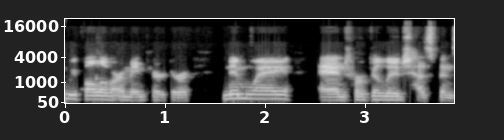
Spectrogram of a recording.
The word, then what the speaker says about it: Nimue: Yeah, it's Nimue. It's Nimue. Okay, that's not how I said it. Were you saying Nimu? Nimue, yeah.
